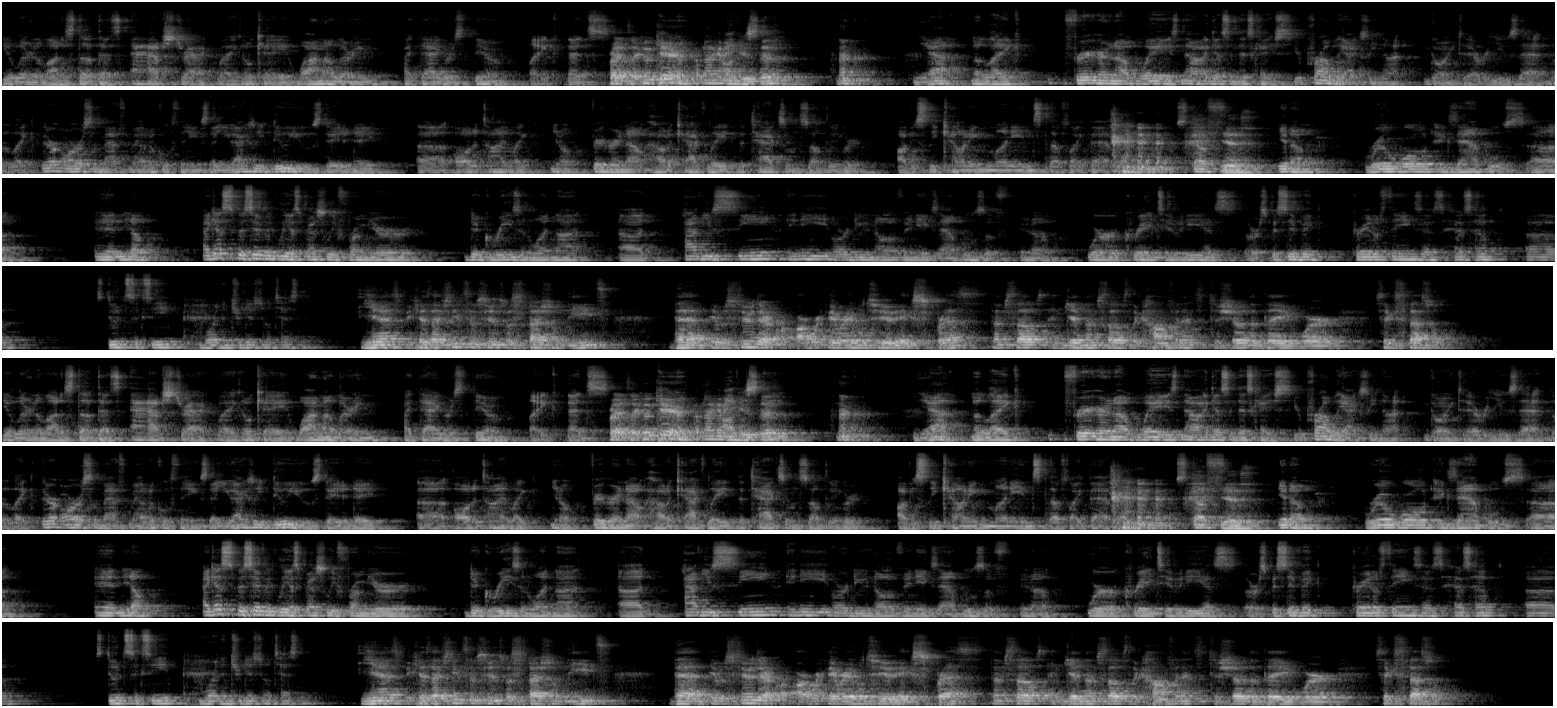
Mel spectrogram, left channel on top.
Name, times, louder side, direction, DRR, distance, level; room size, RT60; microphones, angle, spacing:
voice 1, 0.0-3.7 4.0-6.1 6.7-6.8 7.2-7.8 8.3-8.4 9.1-10.2 10.6-19.3 19.7-24.1 24.5-26.8 27.3-27.7 28.3-28.7 29.2-31.1 32.0-32.5 33.1-35.2 35.7-36.8 37.2-37.6 37.9-41.6 41.9-44.2 44.6-46.7 47.6-49.5, right 1 dB, 60° right, 0 dB, 3.7 m, -28 dB
voice 2, 6.1-7.7 8.4-8.5 26.6-27.0 27.3-27.9 50.1-52.6 53.3-60.9, equal, 25° right, 0 dB, 6.6 m, -23 dB
27.0 x 13.0 x 3.1 m, 0.86 s
head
